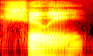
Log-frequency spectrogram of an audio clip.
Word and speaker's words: Chuu: So it's actually CHUU. Chew.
